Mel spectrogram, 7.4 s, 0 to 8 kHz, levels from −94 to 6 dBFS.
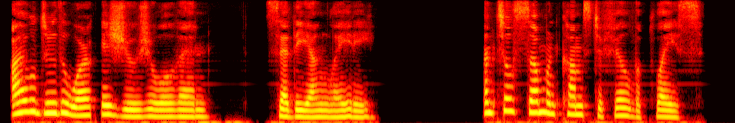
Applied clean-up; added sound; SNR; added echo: neural mask model DeepFilterNet 3.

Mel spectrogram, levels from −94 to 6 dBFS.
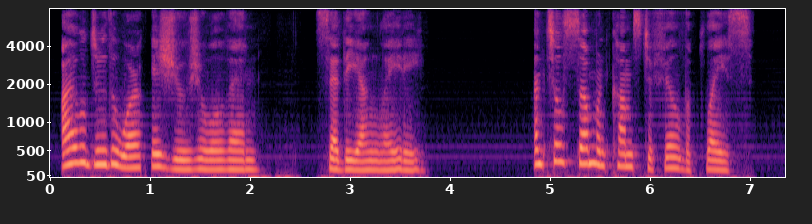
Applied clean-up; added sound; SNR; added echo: neural separator model SepFormer DNS4.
